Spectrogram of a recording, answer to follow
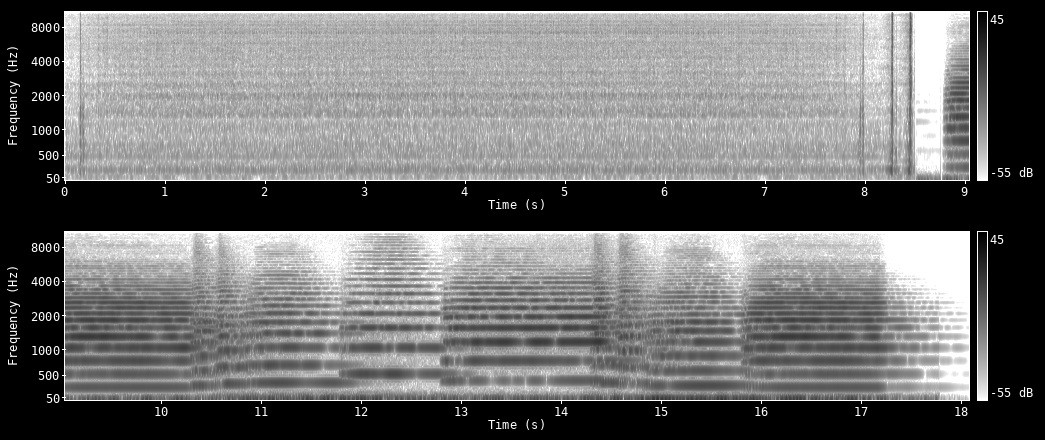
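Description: Sampled solo trumpet playing a legato phrase from a Cinesamples library: it holds a low note, steps up to a high note and comes back down to where it began. Before it there is a faint steady hum and a few clicks.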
